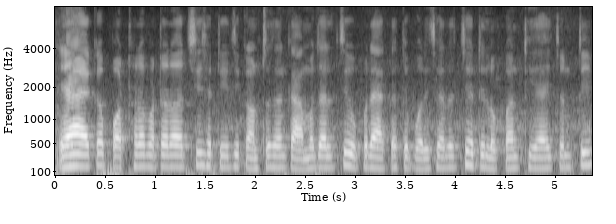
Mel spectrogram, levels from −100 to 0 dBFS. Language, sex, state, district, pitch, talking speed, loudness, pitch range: Odia, female, Odisha, Khordha, 155 Hz, 200 wpm, -17 LUFS, 145-160 Hz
